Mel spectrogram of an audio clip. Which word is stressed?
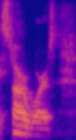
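Star. The stress falls on the word Star. It is the usual way of saying the title. The speaker calls it right. "I say Star Wars"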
